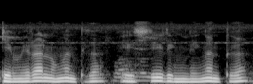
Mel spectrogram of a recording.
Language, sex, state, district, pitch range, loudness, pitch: Wancho, male, Arunachal Pradesh, Longding, 135-150 Hz, -16 LUFS, 145 Hz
